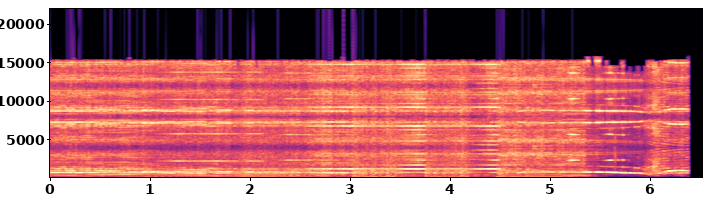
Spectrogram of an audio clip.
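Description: Live punk rock band at the end of a song: electric guitars ring out on long held notes that slide slowly down in pitch over a loud sustained wash, with a short break about four and a half seconds in before another held note rises and falls.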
